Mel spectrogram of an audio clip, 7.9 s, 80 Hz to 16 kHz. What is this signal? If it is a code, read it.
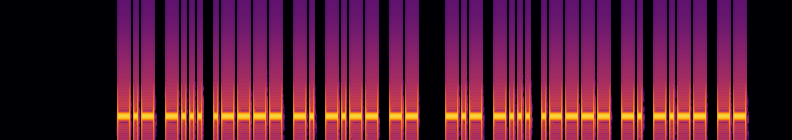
Morse code, heard as a keyed tone, about 28 wpm, 700 Hz. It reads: KB1NYM KB1NYM
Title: USA Call Signs Repeated 2x 30wpm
